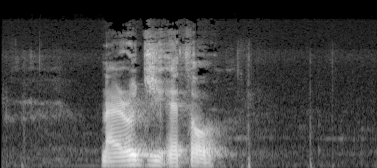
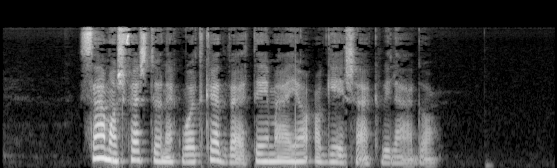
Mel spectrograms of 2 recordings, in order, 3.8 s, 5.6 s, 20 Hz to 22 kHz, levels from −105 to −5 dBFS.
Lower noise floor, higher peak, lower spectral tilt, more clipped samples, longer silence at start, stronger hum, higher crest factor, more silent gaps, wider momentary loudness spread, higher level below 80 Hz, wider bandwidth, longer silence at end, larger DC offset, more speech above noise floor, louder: second, -63 dBFS vs -78 dBFS; about the same, -2 dBFS vs -2 dBFS; about the same, -3.5 dB/octave vs -3 dB/octave; neither; first, 1.05 s vs 0.8 s; neither; about the same, 20 dB vs 22 dB; neither; second, 10 LU vs 18 LU; about the same, -58 dBFS vs -62 dBFS; about the same, 12.5 kHz vs 11.5 kHz; first, 1.55 s vs 1.2 s; neither; second, 46 dB vs 56 dB; about the same, -18 LUFS vs -20 LUFS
